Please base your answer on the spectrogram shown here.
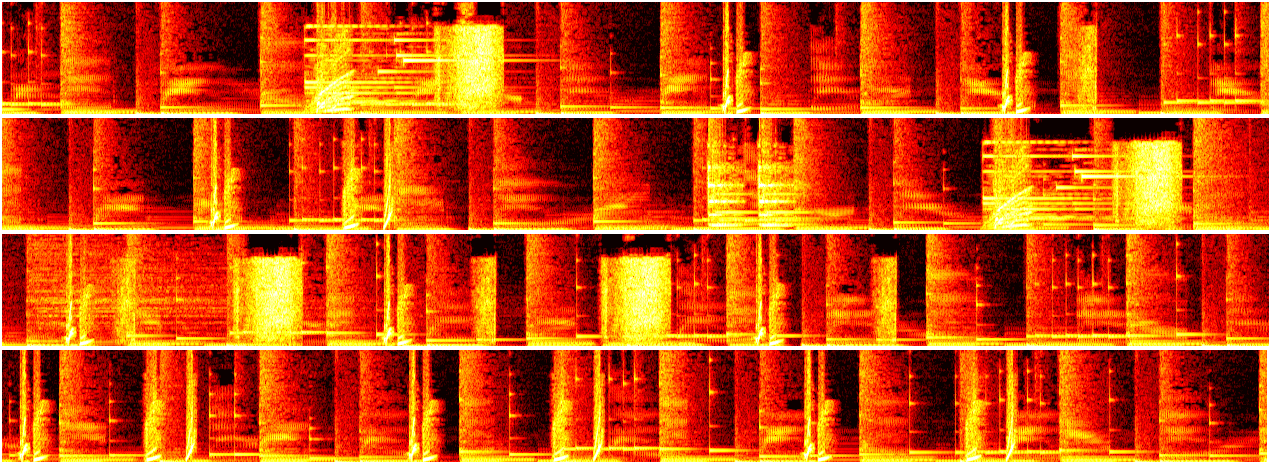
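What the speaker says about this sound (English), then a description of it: "Let's build the brick wall first." Cartoon bricks pop into place one after another while a wall goes up in a Baby Panda city-building game, bright plopping and tinkling chimes with dings and boings over a steady bouncy backdrop of game sounds.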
